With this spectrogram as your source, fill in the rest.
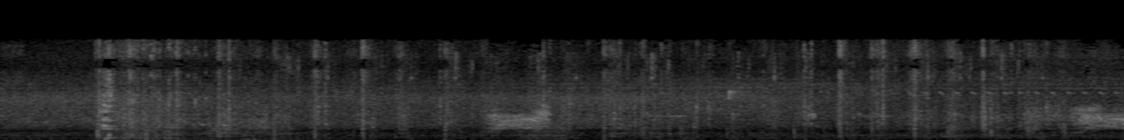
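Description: Footsteps run over dirt and grass.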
